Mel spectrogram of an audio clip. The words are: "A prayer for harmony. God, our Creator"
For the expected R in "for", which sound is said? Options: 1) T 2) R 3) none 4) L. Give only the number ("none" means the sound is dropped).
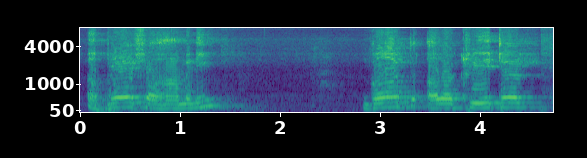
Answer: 2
